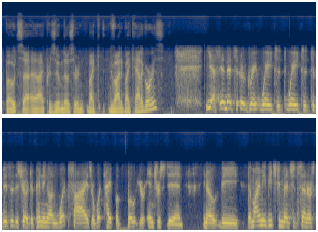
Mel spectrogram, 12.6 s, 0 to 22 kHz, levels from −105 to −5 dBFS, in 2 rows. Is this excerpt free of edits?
no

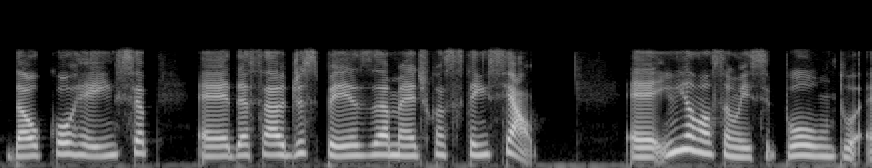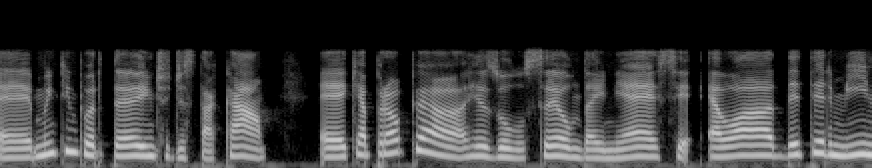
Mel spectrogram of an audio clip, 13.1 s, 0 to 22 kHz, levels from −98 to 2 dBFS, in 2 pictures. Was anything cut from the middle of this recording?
no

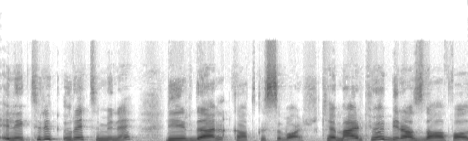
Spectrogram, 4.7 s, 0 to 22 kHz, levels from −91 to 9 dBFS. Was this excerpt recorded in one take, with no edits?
no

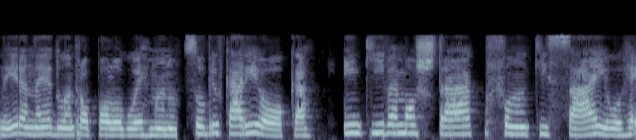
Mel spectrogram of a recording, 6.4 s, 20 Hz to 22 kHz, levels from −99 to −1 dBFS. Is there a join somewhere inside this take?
yes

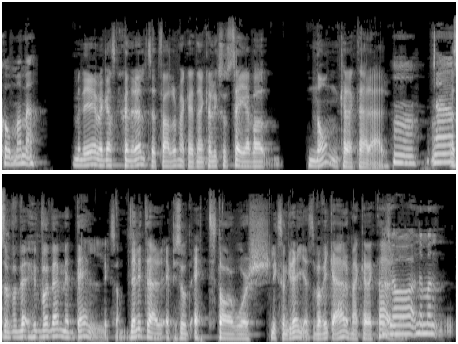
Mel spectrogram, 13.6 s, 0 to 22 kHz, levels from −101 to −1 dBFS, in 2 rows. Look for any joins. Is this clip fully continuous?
yes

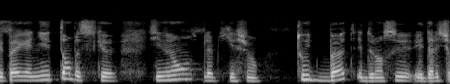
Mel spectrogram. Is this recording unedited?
no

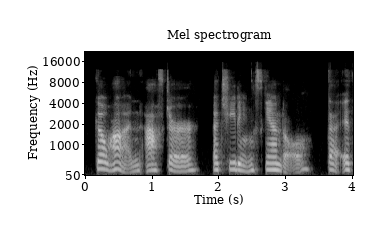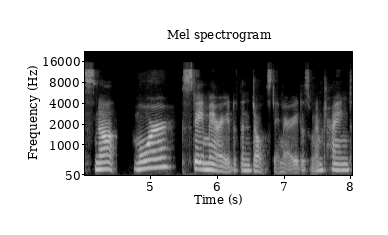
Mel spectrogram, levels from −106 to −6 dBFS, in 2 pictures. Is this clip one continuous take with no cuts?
no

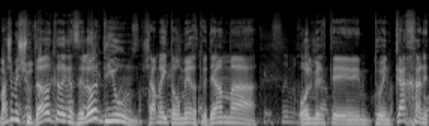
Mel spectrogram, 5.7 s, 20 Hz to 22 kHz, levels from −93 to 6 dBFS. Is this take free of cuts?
yes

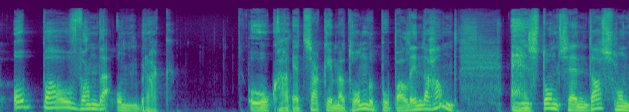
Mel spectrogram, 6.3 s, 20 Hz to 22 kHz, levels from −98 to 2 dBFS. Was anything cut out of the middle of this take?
yes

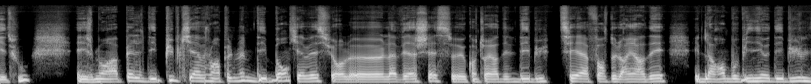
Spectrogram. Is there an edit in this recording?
yes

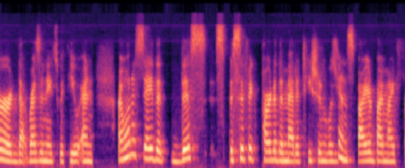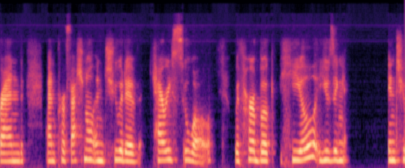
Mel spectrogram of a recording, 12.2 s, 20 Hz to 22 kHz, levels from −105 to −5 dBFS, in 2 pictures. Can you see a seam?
yes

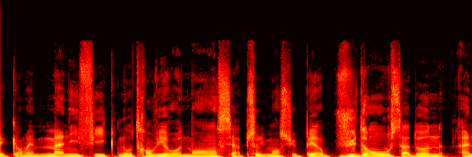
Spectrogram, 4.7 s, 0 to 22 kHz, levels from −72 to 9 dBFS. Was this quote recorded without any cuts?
yes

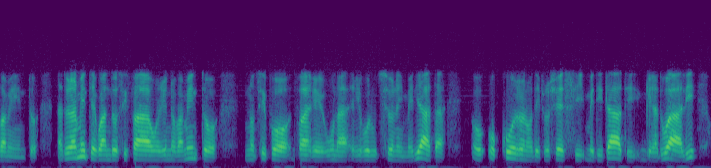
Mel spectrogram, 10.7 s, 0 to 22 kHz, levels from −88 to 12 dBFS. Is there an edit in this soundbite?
no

